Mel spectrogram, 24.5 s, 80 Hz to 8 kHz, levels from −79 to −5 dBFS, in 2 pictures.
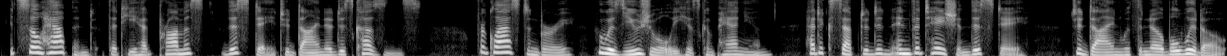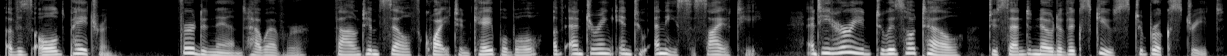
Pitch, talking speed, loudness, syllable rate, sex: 180 Hz, 155 wpm, -21 LUFS, 4.9 syllables/s, female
